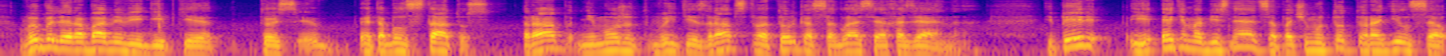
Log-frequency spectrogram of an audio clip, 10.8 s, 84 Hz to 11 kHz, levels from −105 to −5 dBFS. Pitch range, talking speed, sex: 115-145 Hz, 155 wpm, male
